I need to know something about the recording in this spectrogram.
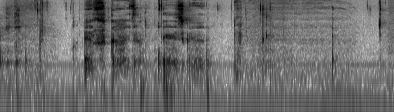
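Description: A man licks a finger with wet mouth sounds close to a microphone.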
